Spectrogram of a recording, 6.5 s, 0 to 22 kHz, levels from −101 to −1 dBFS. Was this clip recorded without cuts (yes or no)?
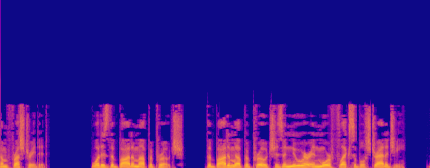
yes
